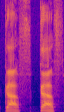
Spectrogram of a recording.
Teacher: জিহ্বার গোড়া থেকে একটু আগে বাড়িয়ে, তার বরাবর উপরের তালুর সঙ্গে লাগিয়ে উচ্চারিত হয় কাফ, উচ্চারিত হয় কাফ, কাফ।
